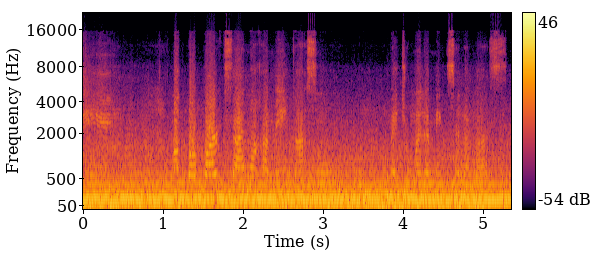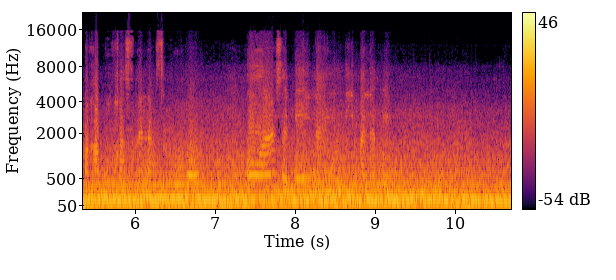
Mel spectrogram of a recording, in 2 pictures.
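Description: Steady low road and engine noise inside the cabin of a moving car, with a person's voice talking over it.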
